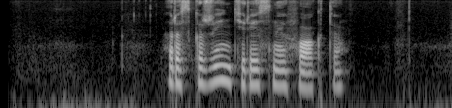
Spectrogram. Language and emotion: Russian, neutral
